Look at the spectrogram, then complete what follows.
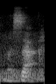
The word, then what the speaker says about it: masa: You have to be careful of the accents here because masa means moist. But there's another word spelled the same called masa which means the masses. So masa and masa. So just be careful to say it as masa.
